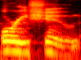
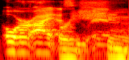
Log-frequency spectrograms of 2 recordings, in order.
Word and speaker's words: Orisun: Oh, also the band is pronounced Orisun, or Isun. Orisun. Trust me, we got that straight in the pre-production meeting, and since then he's messed it up.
